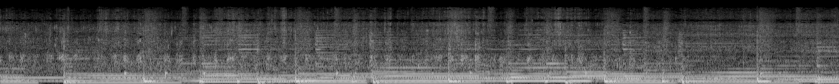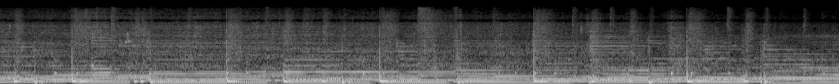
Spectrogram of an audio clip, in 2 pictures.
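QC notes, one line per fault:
No technical faults are audible anywhere in the signal.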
